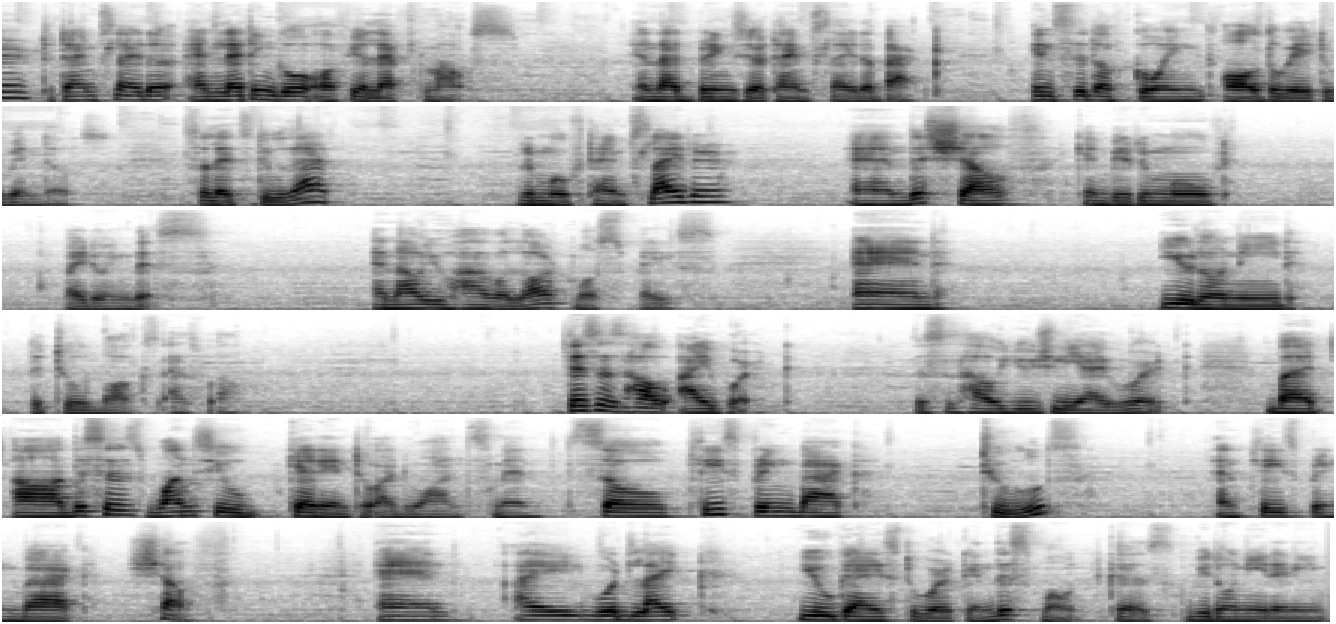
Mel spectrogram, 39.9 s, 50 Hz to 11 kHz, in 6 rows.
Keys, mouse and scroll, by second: 2.1 space, 7.5 space, 7.7 click, 11.7 space, 12.0 click, 12.2 space, 13.0 space, 18.5 space, 20.5 space, 30.3 space, 30.6 click, 33.3 click, 33.4 space.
